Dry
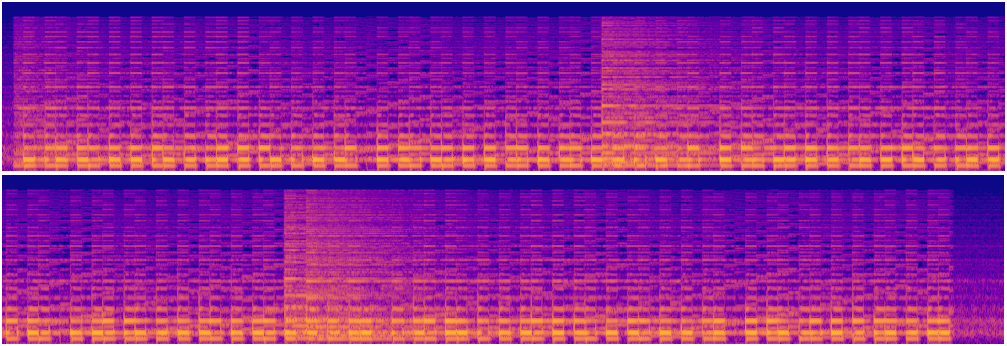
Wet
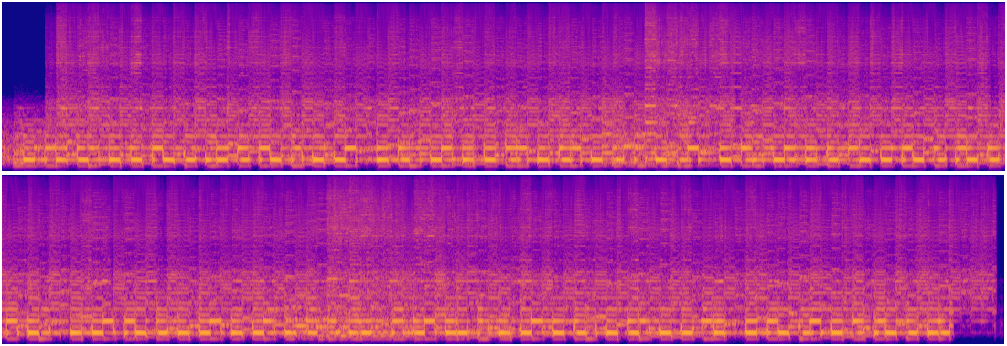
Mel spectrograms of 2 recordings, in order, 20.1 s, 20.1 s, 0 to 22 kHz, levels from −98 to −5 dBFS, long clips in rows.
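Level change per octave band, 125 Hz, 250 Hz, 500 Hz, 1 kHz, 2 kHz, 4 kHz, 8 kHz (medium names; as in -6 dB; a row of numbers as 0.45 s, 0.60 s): -16.5 dB, -2.5 dB, -1.5 dB, +1.0 dB, +2.5 dB, 0.0 dB, +4.5 dB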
